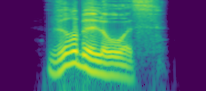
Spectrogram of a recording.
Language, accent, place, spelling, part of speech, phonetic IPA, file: German, Germany, Berlin, wirbellos, adjective, [ˈvɪʁbl̩loːs], De-wirbellos.ogg
- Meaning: invertebrate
